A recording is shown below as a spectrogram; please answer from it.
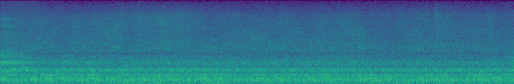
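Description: A steady low drone of several held tones over a rumble, without a beat or breaks.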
